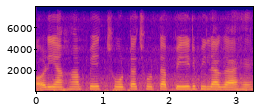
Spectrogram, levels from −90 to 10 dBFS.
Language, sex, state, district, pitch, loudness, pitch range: Hindi, female, Bihar, Vaishali, 225 Hz, -16 LUFS, 220-235 Hz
